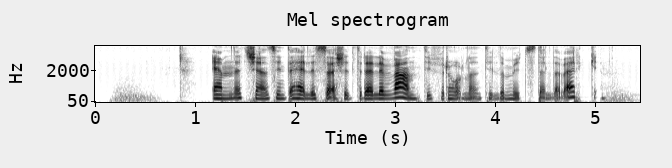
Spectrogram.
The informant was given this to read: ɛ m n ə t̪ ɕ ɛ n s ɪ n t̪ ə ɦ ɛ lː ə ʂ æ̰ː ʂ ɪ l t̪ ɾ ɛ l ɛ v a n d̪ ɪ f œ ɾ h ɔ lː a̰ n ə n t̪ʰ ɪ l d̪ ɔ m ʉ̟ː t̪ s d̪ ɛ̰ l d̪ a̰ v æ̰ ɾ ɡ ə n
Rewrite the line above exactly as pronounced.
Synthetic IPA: ɛ m n ə t̪ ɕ ɛ n s ɪ n t̪ ə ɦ ɛ lː ə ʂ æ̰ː ʂ ɪ l t̪ ɾ ɛ l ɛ v a n t̪ ɪ f œ ɾ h ɔ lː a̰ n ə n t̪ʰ ɪ l d̪ ɔ m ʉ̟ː t̪ s t̪ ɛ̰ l d̪ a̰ v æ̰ ɾ k ə n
